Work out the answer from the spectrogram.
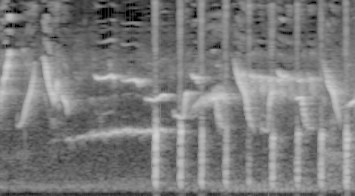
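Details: Chinese hwamei ('hoa mi xoe') in song: long sliding whistles, one rising slowly and steadily, then loud falling and arching phrases. Sharp clicks sound repeatedly beneath the melody.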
